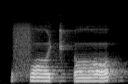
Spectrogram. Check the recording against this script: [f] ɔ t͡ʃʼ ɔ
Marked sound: correct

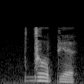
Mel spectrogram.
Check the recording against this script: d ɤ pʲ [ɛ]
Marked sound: correct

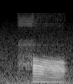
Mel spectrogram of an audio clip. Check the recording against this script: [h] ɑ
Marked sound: correct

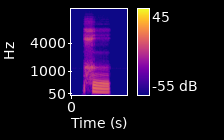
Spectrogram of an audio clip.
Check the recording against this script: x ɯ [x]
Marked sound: incorrect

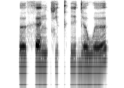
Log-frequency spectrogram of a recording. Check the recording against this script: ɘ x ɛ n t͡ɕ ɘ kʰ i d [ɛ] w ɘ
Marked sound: incorrect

